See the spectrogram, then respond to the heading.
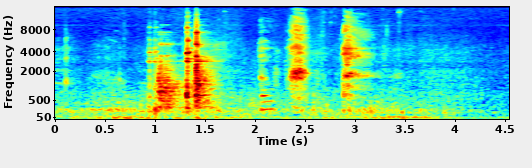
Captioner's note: plate clatter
